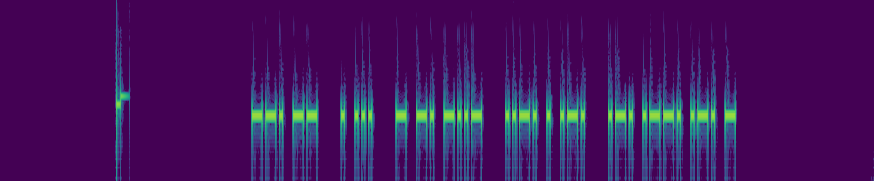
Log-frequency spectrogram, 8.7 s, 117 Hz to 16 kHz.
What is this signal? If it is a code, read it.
Morse code, heard as a keyed tone, about 36 wpm, 700 Hz. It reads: GM ES TNX FER RPRT
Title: Practice QSO - Exchange 1 - Beginning - 35wpm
